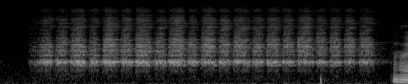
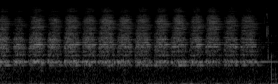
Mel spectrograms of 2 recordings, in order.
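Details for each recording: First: all right now i want you to listen when i start it's going to sound very coarse and grinding and then it's going to smooth out and become less raspy when it becomes less raspy you need to change your lapping compound see how it's very coarse Second: Hand lapping valves into the head with light fingertip pressure, back-and-forth strokes nearly three per second; the sound has gone from coarse grinding to soft and smooth, showing the lapping compound is worn out and almost due for changing.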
